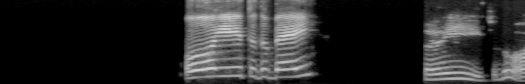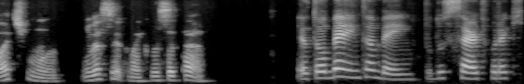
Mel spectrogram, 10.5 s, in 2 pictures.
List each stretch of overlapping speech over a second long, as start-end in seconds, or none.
none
